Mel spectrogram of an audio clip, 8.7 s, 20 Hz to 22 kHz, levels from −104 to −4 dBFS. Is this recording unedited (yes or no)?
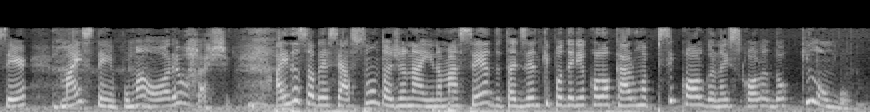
yes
